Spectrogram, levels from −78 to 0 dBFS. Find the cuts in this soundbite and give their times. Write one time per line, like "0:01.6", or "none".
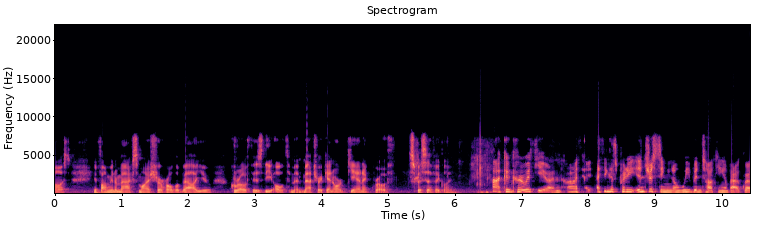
0:05.2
